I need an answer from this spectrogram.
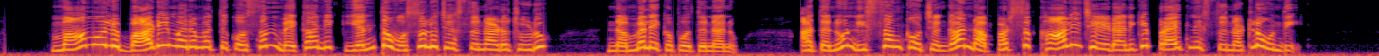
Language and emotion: Telugu, angry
